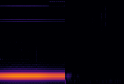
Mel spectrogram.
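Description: A single steady telephone busy tone sounds loud and clear for about half a second, then cuts off abruptly after a dropped phone call, leaving near silence.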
